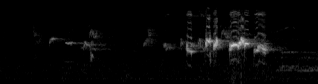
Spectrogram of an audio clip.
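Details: Red-whiskered bulbul singing fighting song while being trapped with a decoy bird on 26 June 2018: soft slurred whistles build into a loud, dense run of sharp warbled phrases.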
